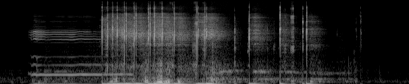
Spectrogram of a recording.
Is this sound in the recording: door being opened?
yes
